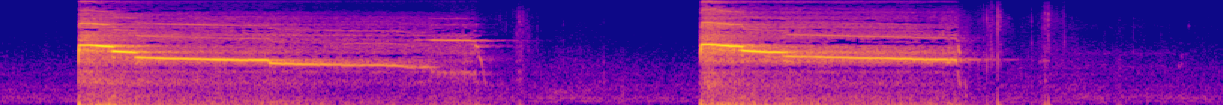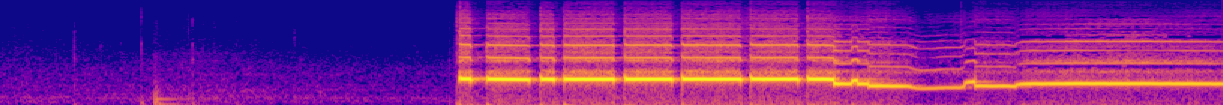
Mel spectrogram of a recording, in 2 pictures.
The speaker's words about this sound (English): So I come before you to share this song that I made for my friend, Evan Cardam, on the flute here. So this is his song.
